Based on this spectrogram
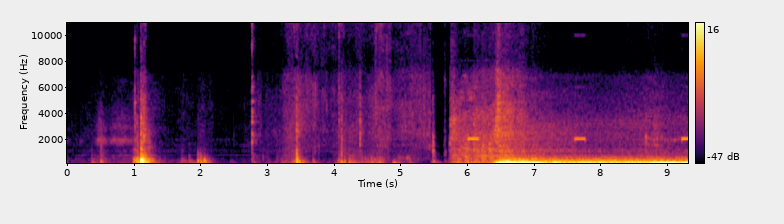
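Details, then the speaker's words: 2013 Nissan Pathfinder started after alternator replacement, battery now charging: after some clatter the engine settles into a steady idle with a low puffing rasp underneath, an exhaust leak that was present before the repair. "Looks good, sounds good, minus that exhaust leak, but that was like that before it came in."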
